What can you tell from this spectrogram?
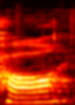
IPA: kʰɔ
